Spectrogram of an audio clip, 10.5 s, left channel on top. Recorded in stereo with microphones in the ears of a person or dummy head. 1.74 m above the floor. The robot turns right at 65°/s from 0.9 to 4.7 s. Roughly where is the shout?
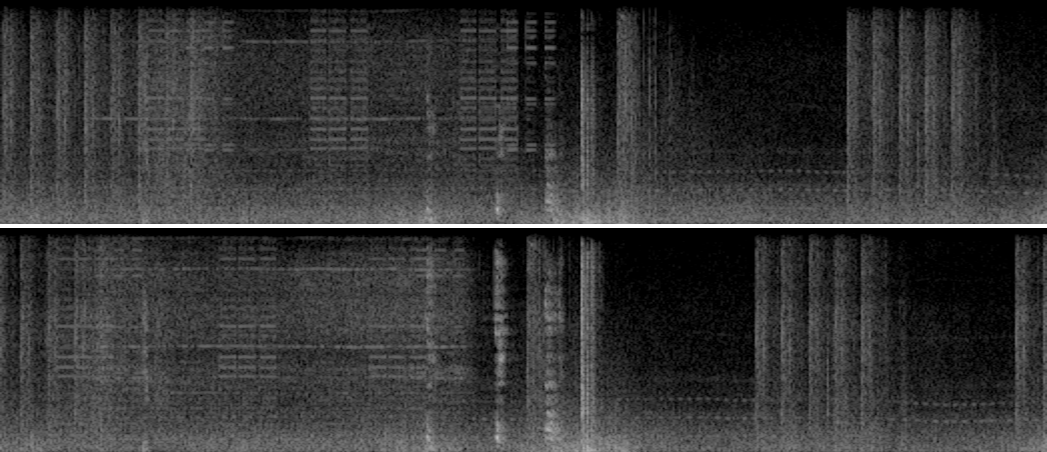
Right.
